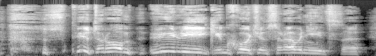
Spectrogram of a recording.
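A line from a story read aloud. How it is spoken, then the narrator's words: Venomous guffaw. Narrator (Russian): Ядовито захохотал Холмогоров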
